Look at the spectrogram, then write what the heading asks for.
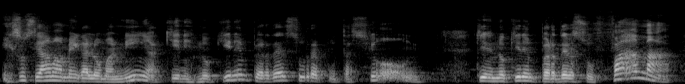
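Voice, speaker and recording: A man preaching a sermon with animated exclamations, acting out little scenes and repeating phrases for emphasis. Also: fairly high pitch, measured pace.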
